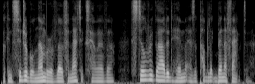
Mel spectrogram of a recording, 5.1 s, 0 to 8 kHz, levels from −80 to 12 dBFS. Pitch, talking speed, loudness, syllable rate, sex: 120 Hz, 165 wpm, -19 LUFS, 6.2 syllables/s, male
